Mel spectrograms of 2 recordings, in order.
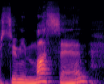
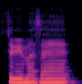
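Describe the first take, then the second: First: One syllable is stressed more than the others. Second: All syllables are said on an even, flat level. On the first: The speaker calls it wrong. "So it's not sumimasen" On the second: The speaker calls it right. "Japanese language is considered beautiful when it's monotone"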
